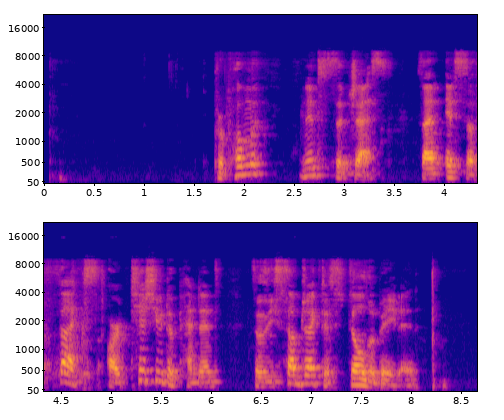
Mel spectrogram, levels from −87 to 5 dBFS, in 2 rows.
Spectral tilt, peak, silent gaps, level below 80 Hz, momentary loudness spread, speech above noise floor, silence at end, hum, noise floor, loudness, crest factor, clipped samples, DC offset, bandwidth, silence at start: -3.5 dB/octave; -4 dBFS; none; -68 dBFS; 14 LU; 53 dB; 0.35 s; none; -76 dBFS; -23 LUFS; 20 dB; under 0.1%; under 0.1%; 9.6 kHz; 1.7 s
